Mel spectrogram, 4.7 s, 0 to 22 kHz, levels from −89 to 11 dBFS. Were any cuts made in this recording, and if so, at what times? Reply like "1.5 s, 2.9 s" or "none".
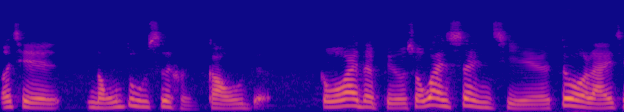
2.3 s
